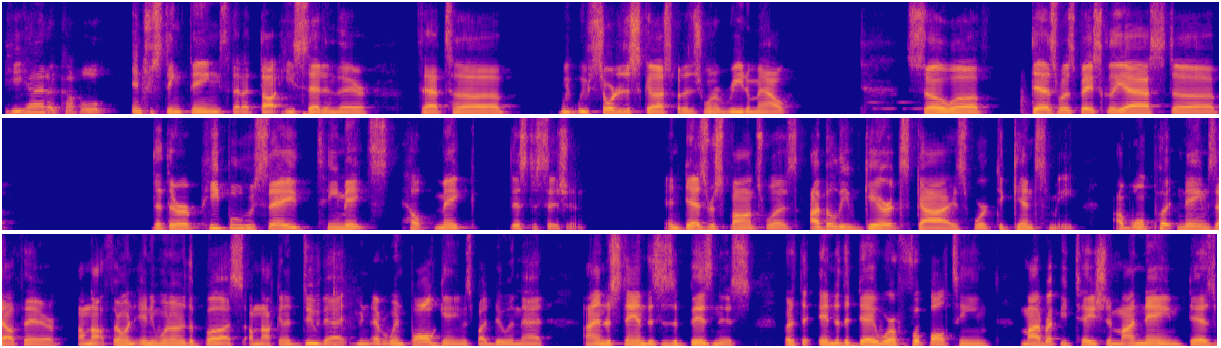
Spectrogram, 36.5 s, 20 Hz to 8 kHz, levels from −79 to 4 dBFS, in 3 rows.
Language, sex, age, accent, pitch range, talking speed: English, male, 30-49, American, 110-130 Hz, 175 wpm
